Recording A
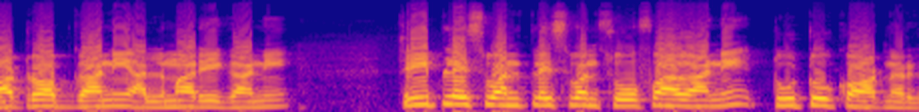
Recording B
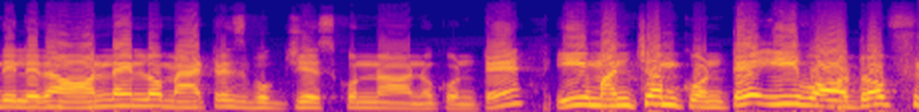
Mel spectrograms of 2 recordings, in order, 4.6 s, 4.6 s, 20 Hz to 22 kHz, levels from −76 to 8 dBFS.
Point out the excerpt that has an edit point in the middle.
B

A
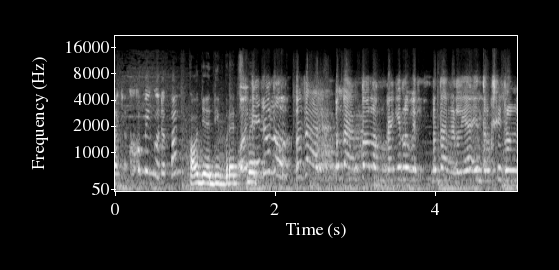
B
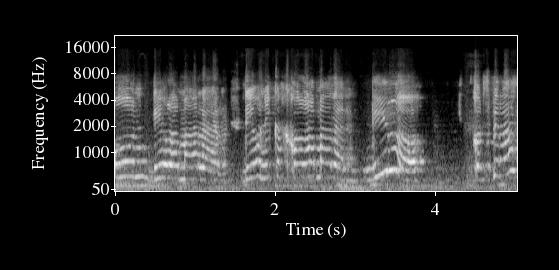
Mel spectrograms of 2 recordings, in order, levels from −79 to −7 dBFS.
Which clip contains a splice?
A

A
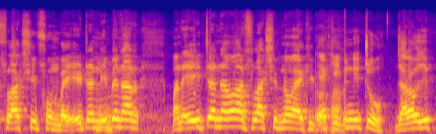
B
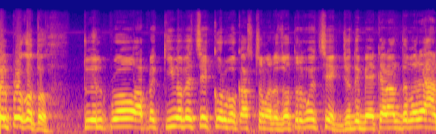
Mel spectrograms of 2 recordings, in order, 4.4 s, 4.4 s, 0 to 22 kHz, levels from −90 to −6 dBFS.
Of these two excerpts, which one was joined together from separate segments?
A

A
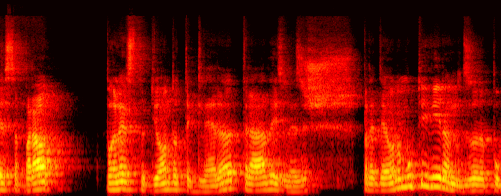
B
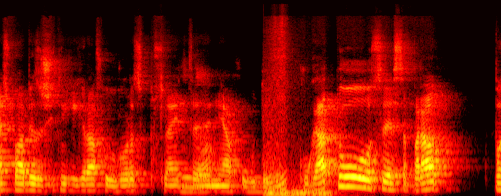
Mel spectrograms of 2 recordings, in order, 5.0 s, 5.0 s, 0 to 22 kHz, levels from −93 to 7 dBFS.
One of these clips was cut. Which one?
B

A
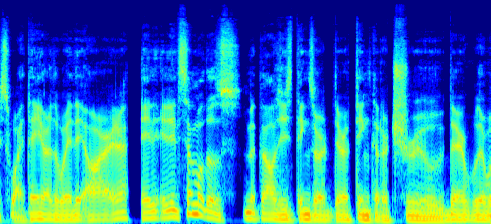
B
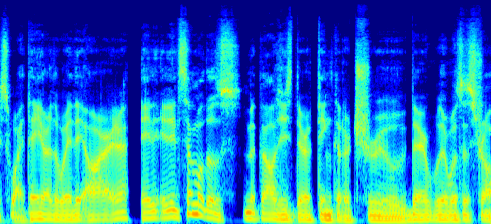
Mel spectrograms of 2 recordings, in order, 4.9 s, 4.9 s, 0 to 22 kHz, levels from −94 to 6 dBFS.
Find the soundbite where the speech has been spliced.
B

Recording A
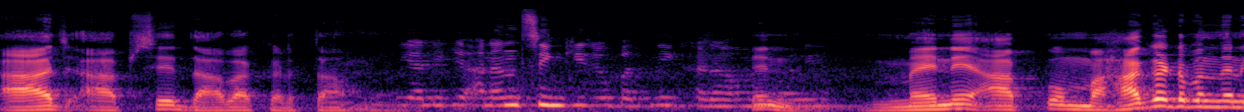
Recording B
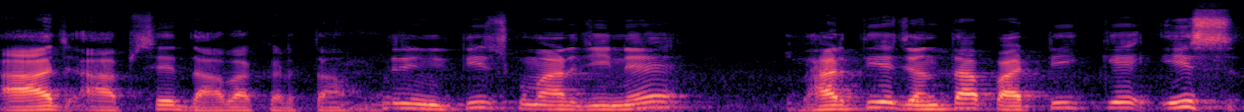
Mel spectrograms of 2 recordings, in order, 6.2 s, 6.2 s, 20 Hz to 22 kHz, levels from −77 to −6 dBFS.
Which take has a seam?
B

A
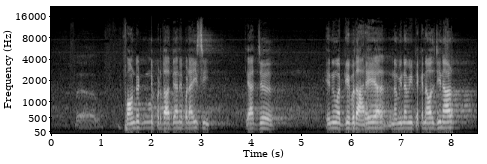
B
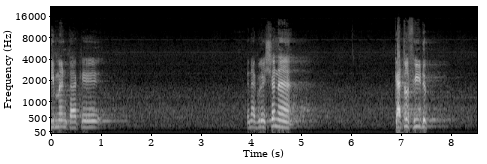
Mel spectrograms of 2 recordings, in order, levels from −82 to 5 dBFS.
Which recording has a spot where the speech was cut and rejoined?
A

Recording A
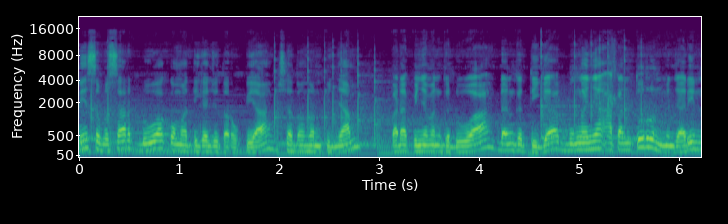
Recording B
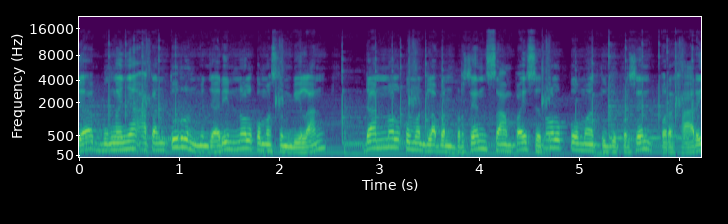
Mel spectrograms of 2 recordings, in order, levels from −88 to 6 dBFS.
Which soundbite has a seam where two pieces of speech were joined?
A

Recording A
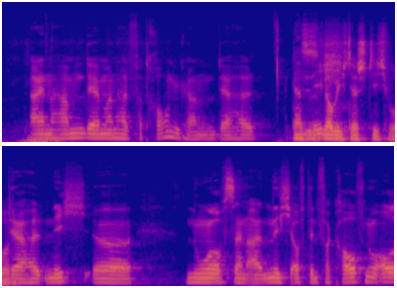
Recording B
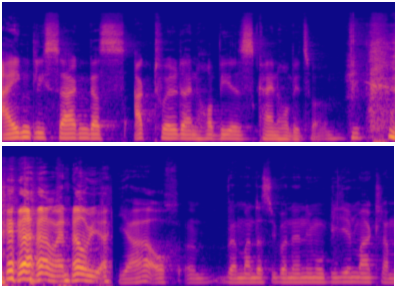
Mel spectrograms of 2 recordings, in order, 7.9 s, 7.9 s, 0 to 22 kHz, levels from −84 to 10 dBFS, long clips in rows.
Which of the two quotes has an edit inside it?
B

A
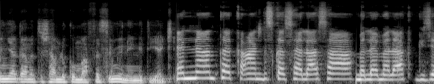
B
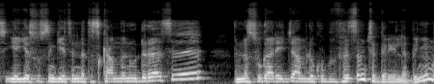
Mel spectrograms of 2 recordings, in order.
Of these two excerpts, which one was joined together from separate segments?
A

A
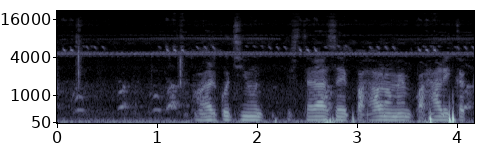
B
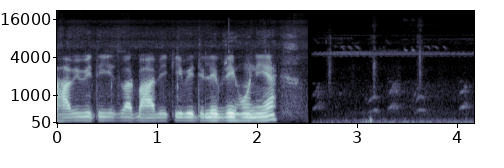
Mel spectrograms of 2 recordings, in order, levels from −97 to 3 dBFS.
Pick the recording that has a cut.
B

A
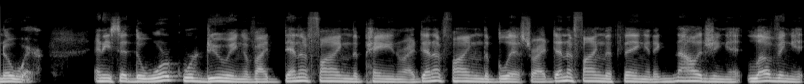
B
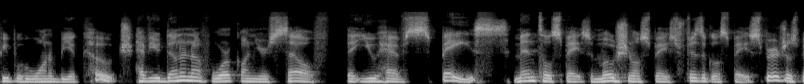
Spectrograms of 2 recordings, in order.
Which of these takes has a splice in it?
B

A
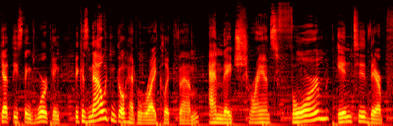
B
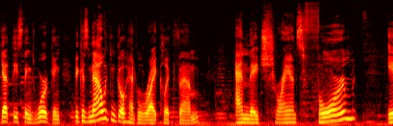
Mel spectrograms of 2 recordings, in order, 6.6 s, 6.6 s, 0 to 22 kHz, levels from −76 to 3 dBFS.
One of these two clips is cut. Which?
A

